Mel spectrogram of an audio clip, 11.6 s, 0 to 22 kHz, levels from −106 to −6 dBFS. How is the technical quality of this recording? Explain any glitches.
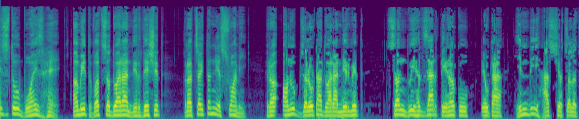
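The speech recording loses quality partway through, from 5.68 s to the end. An adaptive stream at a lower bitrate took over: a slowed connection made the player switch encodings, consistent with dropping from about 96 to under 30 kbit/s. The switch is abrupt with no gap, treble thins with nothing above 16.6 kHz, and codec artefacts rise.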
